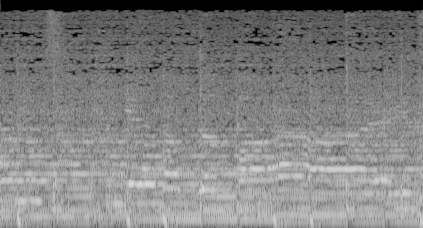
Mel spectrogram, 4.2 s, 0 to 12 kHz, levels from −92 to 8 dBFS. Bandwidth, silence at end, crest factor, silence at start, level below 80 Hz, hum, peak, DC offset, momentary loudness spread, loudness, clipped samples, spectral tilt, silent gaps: 11 kHz; 0 s; 12 dB; 0 s; -28 dBFS; none; -2 dBFS; under 0.1%; 3 LU; -13 LUFS; under 0.1%; -5 dB/octave; none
